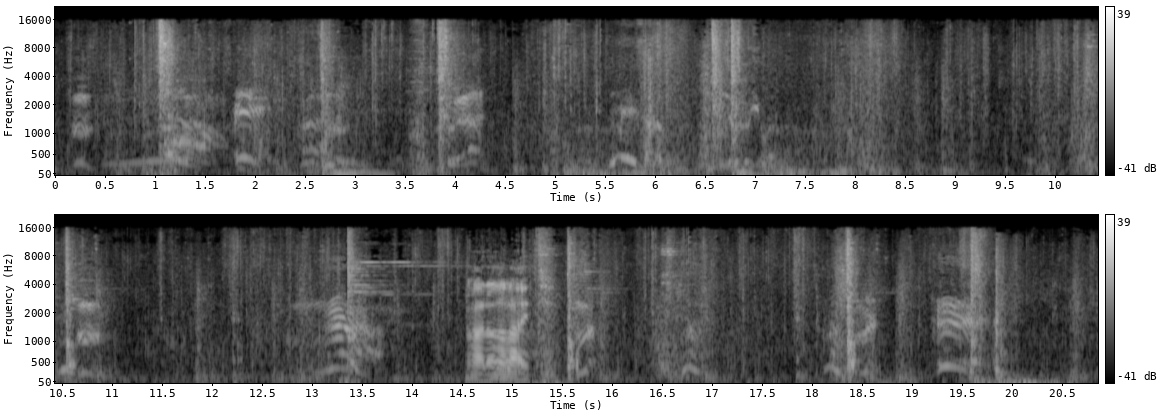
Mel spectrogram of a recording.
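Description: Steel swords clash with sharp metallic clangs.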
